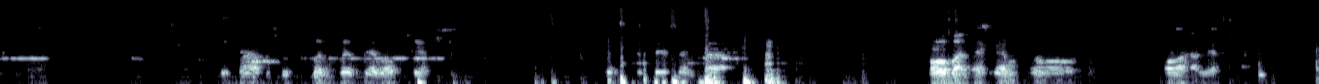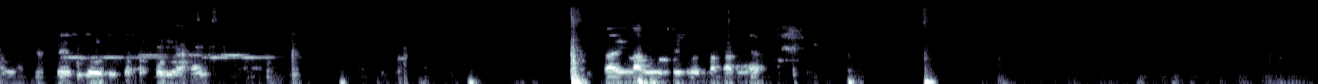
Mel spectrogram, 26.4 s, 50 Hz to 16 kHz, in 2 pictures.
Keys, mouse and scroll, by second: 0.7 click, 4.2-7.1 typing, 10.9 right click, 12.2 click, 15.1 click, 16.9 ctrl+v, 18.3 ctrl+t, 18.8 Return, 19.5 w, 20.3 click, 22.4 m, 22.5 click, 23.1 v, 23.4 click, 24.8 ctrl+t, 25.7 alt+shift+click.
